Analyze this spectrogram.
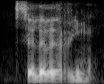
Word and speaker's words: celebérrimo: con terminaciones en ísimo, belísimo, errimo, gravísimo, amabilísimo, celebérrimo. A ver. Érrimo. Palabra esdrújula. Érrimo. Entonces, ¿cómo va a ser? Celebérrimo. ¿Sí? Celebérrimo.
